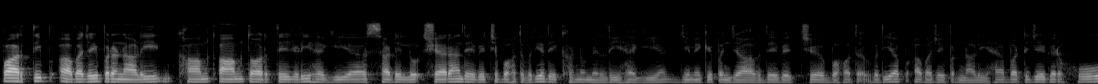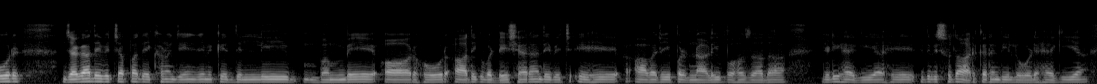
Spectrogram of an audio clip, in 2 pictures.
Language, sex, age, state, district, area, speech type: Punjabi, male, 30-45, Punjab, Rupnagar, urban, spontaneous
